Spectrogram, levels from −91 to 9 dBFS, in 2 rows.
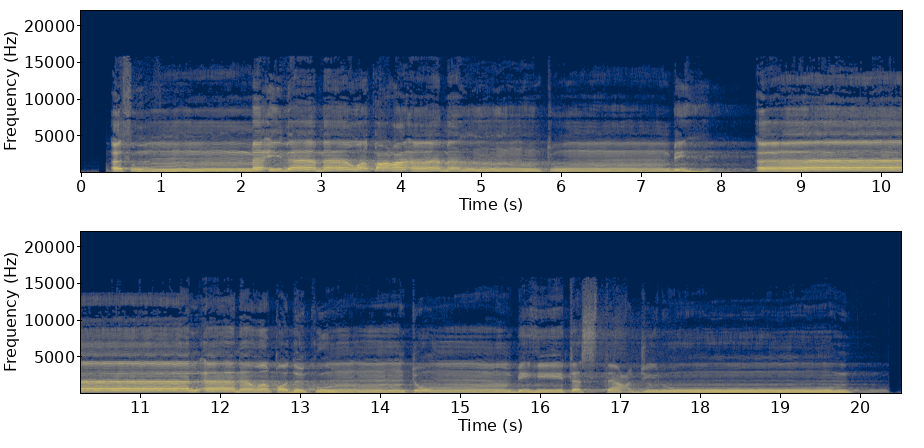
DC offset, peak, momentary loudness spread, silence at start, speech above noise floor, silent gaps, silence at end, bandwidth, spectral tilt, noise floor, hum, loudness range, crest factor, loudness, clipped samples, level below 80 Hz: under 0.1%; 0 dBFS; 10 LU; 0.4 s; 26 dB; none; 0.2 s; 14 kHz; -6 dB/octave; -41 dBFS; none; 8 LU; 14 dB; -15 LUFS; under 0.1%; -64 dBFS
